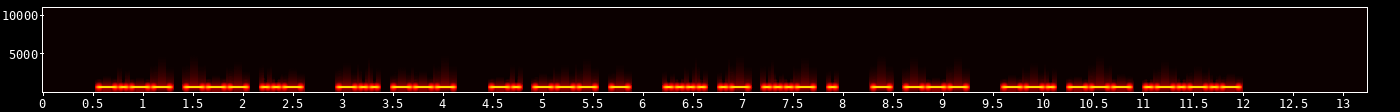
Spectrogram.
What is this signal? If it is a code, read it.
Morse code, heard as a keyed tone, about 22 wpm, 700 Hz. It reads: YOU DO NOT HAVE TO GO.
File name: practice / 22wpm / Sentences with 4-Word Phrases - 22wpm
